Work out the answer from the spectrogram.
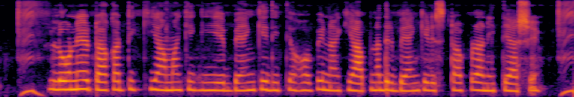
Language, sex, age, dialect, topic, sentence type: Bengali, female, 18-24, Northern/Varendri, banking, question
